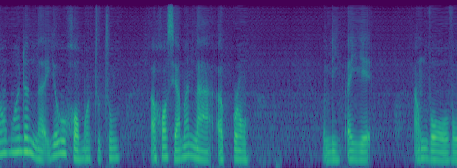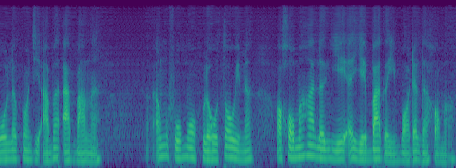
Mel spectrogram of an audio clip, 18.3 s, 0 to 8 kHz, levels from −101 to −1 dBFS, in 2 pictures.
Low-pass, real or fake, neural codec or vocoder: 7.2 kHz; fake; codec, 16 kHz, 0.3 kbps, FocalCodec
